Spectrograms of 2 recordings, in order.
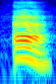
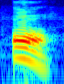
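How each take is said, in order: First: The sound is pronounced lightly and short. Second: The sound is pronounced heavily and full. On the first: The speaker calls it right. "Say uh" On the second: The speaker calls it wrong. "Don't pronounce this heavily. Don't say oh"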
